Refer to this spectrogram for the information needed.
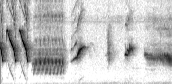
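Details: Kenari Nusantara canary singing in gacor style, a recording made to tutor other birds: two quick downward-swept whistles, a harsh buzzy note, then short rising chirps and a sustained high buzzy tone.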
